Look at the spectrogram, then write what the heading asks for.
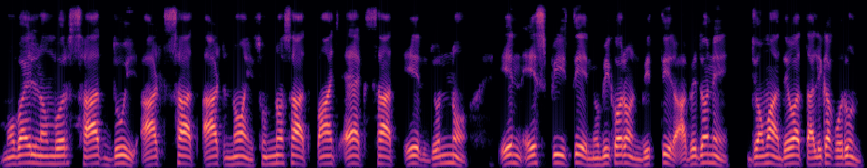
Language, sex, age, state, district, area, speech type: Bengali, male, 18-30, West Bengal, Hooghly, urban, read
